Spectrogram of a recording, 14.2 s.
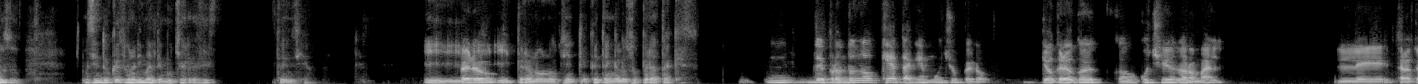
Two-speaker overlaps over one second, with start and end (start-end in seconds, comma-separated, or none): none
